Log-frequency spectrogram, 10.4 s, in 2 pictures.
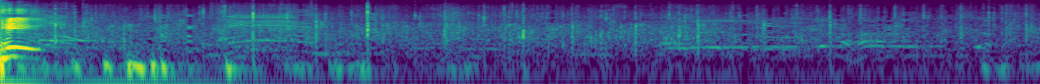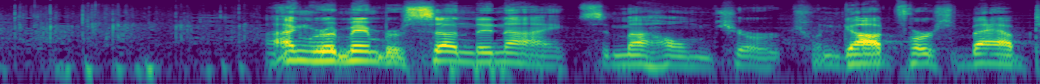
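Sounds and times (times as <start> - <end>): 
audience clapping hands loudly: 0.0 - 6.9
speech: 6.6 - 10.3.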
